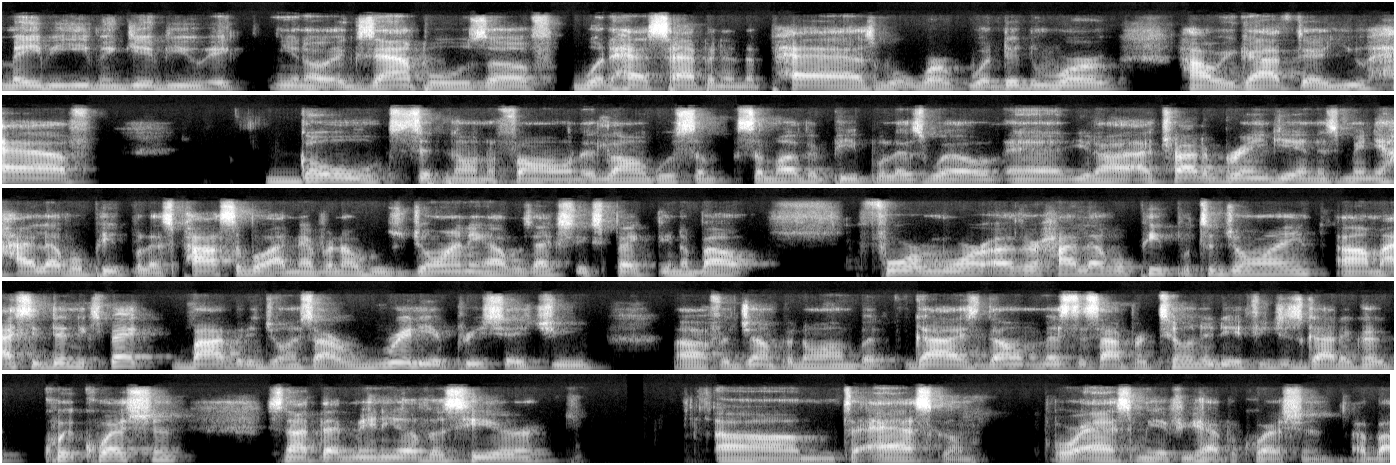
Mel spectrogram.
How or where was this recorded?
video call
